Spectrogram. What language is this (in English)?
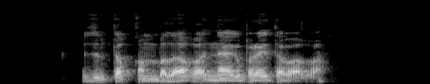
Uyghur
